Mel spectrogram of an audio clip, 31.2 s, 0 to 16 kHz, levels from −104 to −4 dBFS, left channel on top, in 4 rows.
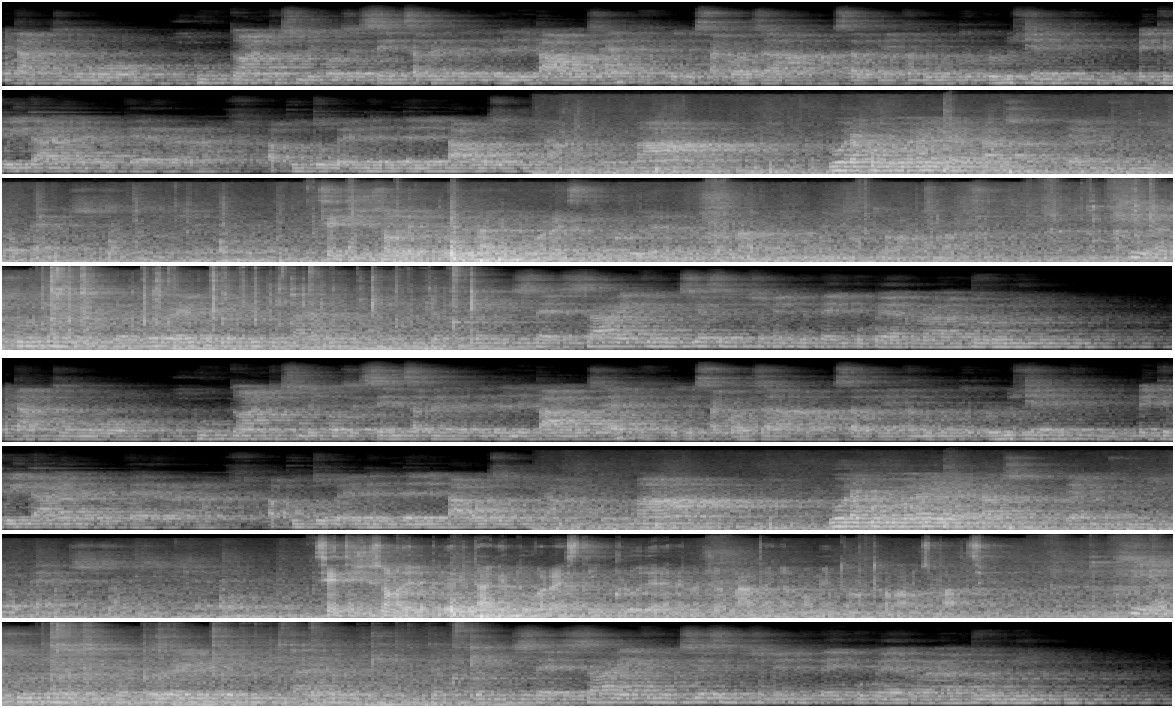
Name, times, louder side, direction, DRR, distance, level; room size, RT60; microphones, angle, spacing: voice 1, 0.0-12.7 13.3-17.2 23.0-30.2, equal, 5° left, -5 dB, 0.6 m, -33 dB
sound 1, 11.3-26.6, left 2 dB, 70° left, 0.6 m, -33 dB
voice 2, 17.7-22.3, right 3 dB, 70° right, 3 dB, 0.7 m, -30 dB
7.1 x 5.1 x 6.7 m, 2.9 s
head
